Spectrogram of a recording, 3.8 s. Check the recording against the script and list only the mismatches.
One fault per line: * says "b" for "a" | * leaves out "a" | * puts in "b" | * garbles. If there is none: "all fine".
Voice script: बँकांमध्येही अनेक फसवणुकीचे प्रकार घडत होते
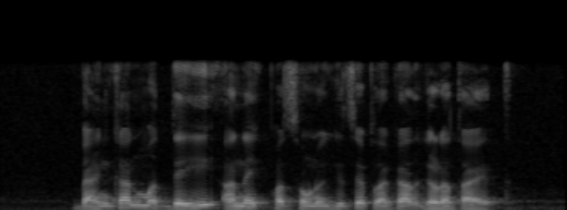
* says "आहेत" for "होते"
